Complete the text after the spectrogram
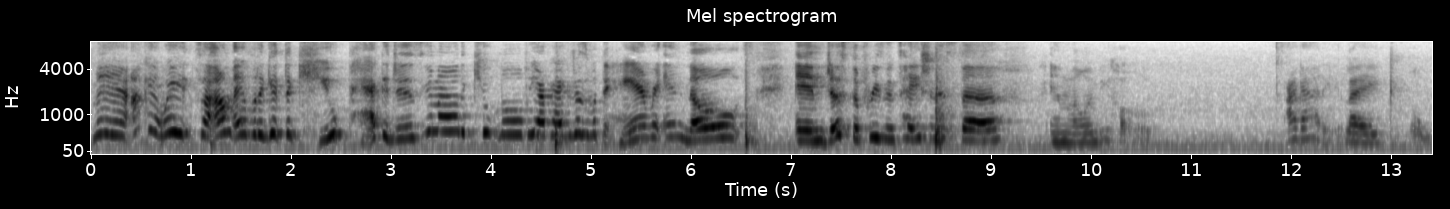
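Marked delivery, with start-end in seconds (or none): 0.0-9.1 eager wish. Retold or imitated. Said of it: "I was like".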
